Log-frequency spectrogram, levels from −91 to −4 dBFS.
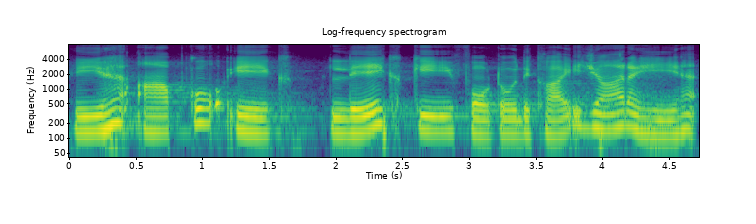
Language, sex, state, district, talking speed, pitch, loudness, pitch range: Hindi, male, Punjab, Kapurthala, 125 wpm, 135 Hz, -15 LUFS, 130-150 Hz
